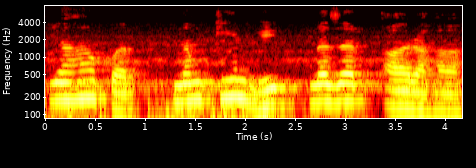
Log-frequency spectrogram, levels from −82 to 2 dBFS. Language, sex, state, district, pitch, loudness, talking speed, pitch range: Hindi, male, Rajasthan, Bikaner, 160 Hz, -14 LUFS, 100 wpm, 125-175 Hz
